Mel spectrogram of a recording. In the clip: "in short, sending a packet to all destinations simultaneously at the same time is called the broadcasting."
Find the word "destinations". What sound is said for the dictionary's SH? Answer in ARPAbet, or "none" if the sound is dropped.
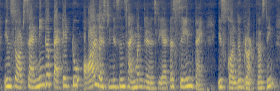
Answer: S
